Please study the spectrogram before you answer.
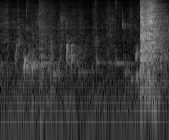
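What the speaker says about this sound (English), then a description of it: "So I'll let that sit there and drip and dribble for a minute." Water drips and dribbles from drained house plumbing in a laundry room, with soft faint trickles and then a brief louder splash near the end.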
